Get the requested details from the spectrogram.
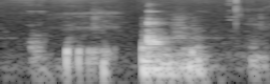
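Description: Wine poured into a glass: a few soft taps and clinks of glassware, then a short burst of splashing liquid lasting about half a second, followed by a faint bright clink.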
